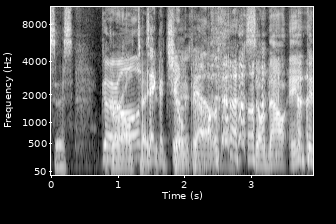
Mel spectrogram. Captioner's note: laughter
